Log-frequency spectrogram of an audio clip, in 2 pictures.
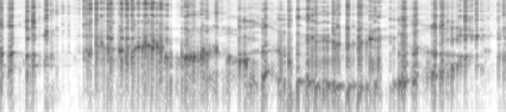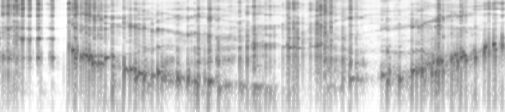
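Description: A plastic spoon rubbed and pressed over the clear textured dome of a galaxy light projector, squeaking and creaking in long pitch glides that fall and rise, with fast rattling clicks as it catches on the ridges.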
